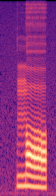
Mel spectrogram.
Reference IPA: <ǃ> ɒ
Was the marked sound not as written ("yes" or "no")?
yes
